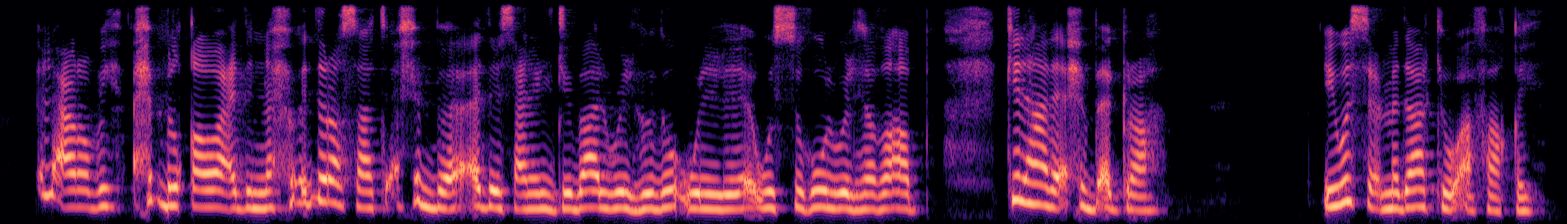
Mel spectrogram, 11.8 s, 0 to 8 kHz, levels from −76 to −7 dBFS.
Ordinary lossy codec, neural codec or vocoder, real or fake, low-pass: none; none; real; 7.2 kHz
